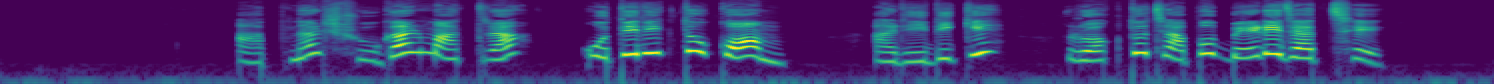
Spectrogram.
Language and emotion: Bengali, fearful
